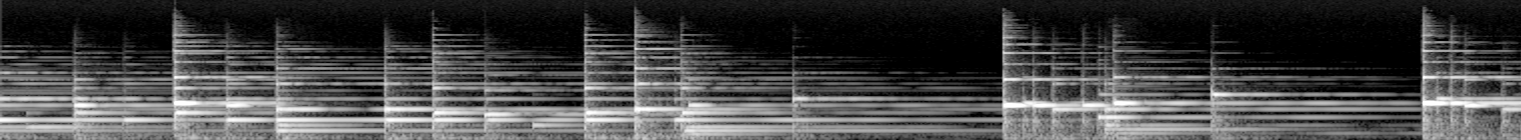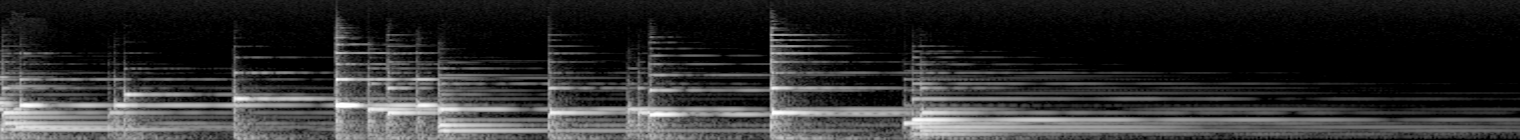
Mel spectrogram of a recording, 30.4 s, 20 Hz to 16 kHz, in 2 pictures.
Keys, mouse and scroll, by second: 3.8 KP_1, 5.5-6.7 scroll down 1, 6.7 scroll up 1, 7.9-17.2 drag, 17.6 scroll up 1, 19.3 click, 24.6 F5, 26.3-27.4 typing, 29.1 BackSpace.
